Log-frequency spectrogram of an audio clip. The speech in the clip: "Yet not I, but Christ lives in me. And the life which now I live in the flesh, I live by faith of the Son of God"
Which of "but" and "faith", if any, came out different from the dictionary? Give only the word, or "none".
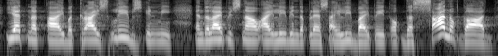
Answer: faith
